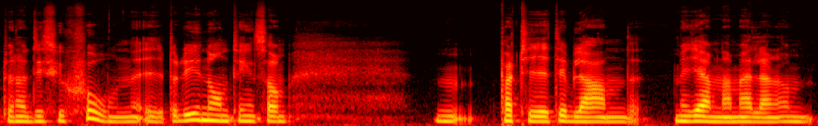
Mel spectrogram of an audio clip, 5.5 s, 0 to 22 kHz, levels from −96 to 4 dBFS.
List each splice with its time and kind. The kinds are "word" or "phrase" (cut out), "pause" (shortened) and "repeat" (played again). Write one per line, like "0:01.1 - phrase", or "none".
0:01.1 - word

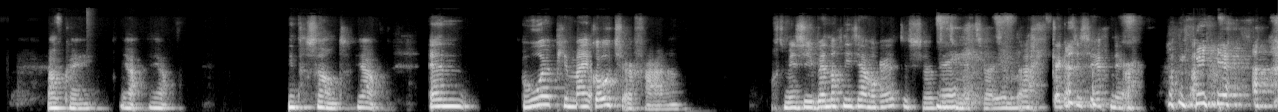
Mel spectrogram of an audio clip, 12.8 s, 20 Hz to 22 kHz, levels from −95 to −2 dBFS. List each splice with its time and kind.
0:01.1 - word
0:05.9 - word
0:08.8 - word
0:10.6 - word

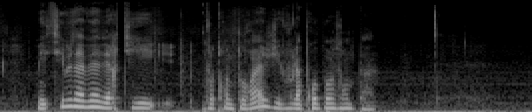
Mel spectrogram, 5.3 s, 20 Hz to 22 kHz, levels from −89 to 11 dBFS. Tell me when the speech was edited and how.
none

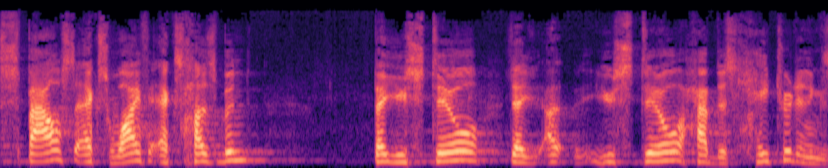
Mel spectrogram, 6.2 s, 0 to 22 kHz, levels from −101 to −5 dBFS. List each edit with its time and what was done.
none

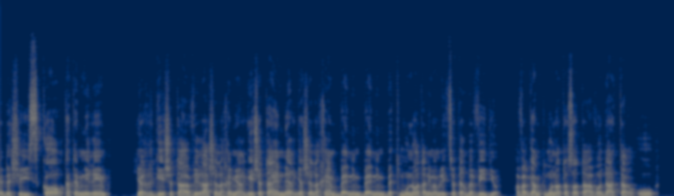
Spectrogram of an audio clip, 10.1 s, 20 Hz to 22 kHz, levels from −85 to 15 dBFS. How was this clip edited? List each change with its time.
0:01.0 - word
0:05.4 - repeat

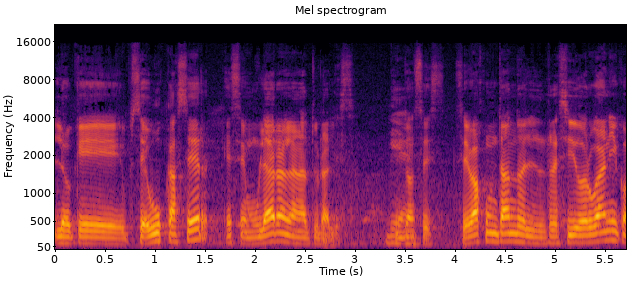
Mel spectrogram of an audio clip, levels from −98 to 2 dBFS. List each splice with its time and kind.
0:03.9 - pause

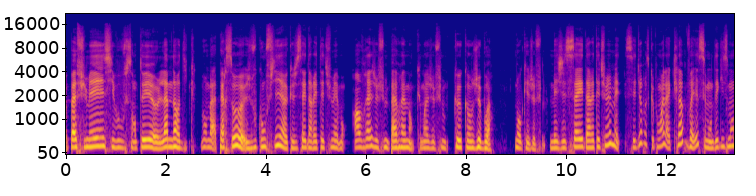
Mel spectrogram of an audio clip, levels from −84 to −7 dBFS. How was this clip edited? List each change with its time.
0:02.6 - pause
0:07.0 - word
0:08.8 - pause
0:09.6 - pause

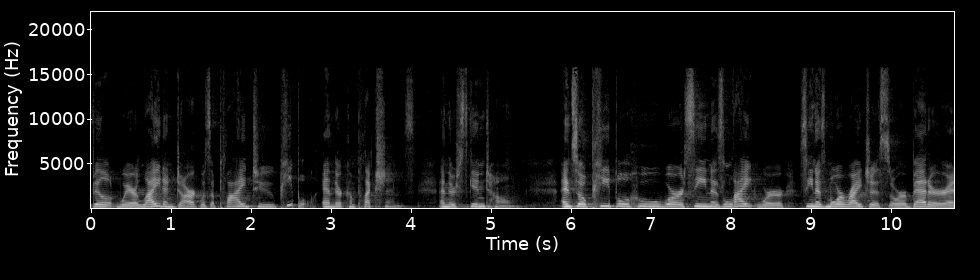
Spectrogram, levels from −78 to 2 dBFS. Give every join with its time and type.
none

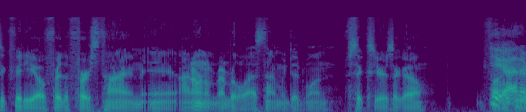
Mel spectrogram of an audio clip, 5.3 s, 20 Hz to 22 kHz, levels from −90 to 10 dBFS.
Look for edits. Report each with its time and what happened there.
none

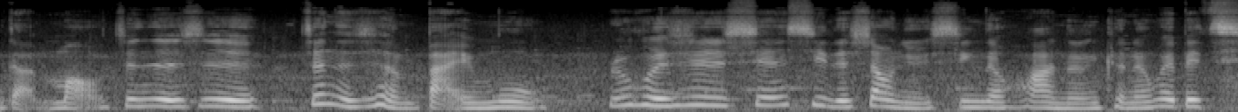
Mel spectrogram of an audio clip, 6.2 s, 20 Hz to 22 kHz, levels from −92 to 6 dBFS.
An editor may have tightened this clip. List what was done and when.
none

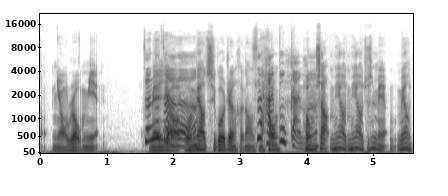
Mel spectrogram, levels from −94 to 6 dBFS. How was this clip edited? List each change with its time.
0:04.6 - repeat

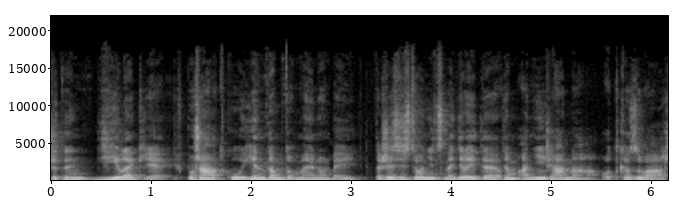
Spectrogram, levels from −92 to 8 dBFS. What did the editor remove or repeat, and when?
0:01.2 - word
0:02.8 - word
0:03.1 - pause
0:04.5 - phrase
0:04.9 - word

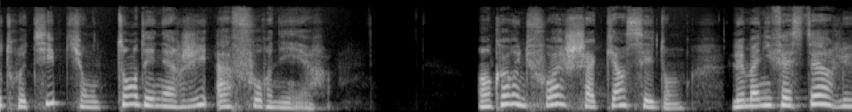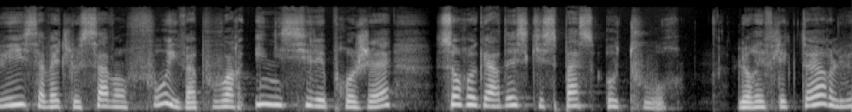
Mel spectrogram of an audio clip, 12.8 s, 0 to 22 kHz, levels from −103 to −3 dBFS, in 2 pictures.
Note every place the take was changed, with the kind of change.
none

